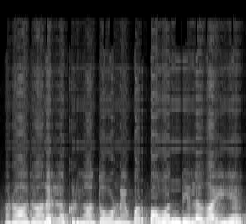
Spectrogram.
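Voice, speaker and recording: A kindly male parrot from a children's cartoon, acted by a woman. He sounds alarmed and pleading, with a very high voice. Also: animated, brisk. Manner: urgent, pleading.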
